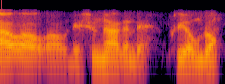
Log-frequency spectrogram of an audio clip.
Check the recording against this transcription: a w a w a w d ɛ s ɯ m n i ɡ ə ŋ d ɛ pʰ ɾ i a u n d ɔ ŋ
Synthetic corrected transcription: a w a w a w d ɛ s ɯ ŋ n a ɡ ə n d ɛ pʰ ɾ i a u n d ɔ ŋ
